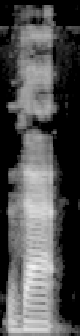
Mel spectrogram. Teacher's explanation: at the end of that we have a glottal stop t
